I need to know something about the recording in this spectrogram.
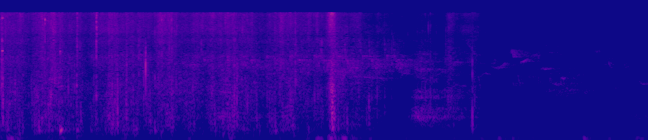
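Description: Faint footsteps of a hiker walking on mown grass, irregular soft steps that stop about two-thirds of the way through.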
